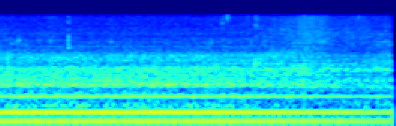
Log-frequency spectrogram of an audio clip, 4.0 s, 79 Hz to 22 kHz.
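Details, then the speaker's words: JBL CristalProfi e1501 canister filter on a 180 L aquarium: constant low drone with steady buzzing hum, louder than expected; owner asks whether this is normal. "Вот мой фильтр. Ребят, вот JBL у кого есть, подскажите, тоже шумит так?"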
